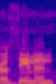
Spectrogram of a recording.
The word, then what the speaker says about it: Osimhen: Yeah, no, they tried to spend, they sold Victor Osimhen to Napoli.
